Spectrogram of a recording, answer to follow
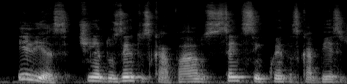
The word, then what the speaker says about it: Ilias: Elias ou Eliás? Deixa eu pegar uma pronúncia correta aqui que eu tô falando para não falar bobagem. Ilias. Ilias.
